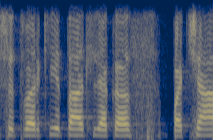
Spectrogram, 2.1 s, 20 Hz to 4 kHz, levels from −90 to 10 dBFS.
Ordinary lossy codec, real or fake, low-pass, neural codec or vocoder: Opus, 32 kbps; real; 3.6 kHz; none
